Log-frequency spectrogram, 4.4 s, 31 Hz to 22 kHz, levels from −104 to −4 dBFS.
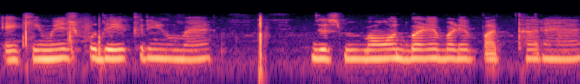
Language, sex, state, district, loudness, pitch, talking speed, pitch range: Hindi, female, Chhattisgarh, Raipur, -24 LUFS, 230 Hz, 180 wpm, 225-235 Hz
